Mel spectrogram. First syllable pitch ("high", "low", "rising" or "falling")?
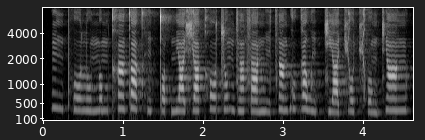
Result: falling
